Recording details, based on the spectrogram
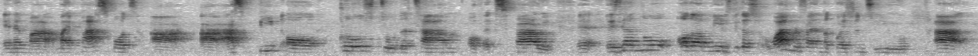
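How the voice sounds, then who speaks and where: A male host from Malawi puts questions to his guest, hesitating and repeating words as he goes. His voice is fairly high for a man. He sounds distant in a roomy space, with faint background noise. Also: lively intonation, moderate pace, few pauses. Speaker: interviewer, show host. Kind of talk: interview questions.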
